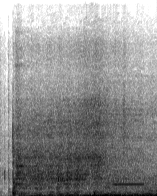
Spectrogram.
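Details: After fuel pump replacement, pump relay confirmed via actuation test: engine cranks briefly and catches cleanly into a steady low rumble without stumble or misfire; healthy start.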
